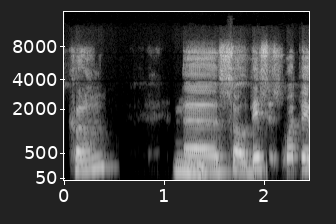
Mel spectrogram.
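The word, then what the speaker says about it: Köln: here colonia because in in holland we say colon and in german it's cone so this is what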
